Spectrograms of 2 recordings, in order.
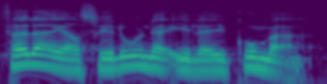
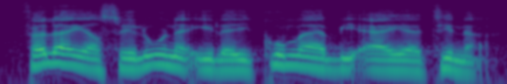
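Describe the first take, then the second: First: The pause comes before the word 'bi-ayatina'. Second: The pause comes after the word 'bi-ayatina'. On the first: The signs are what bring them to victory. "ونقف عليها" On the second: The signs are what keep the enemies from reaching them. "فالأول"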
